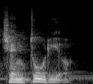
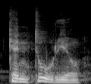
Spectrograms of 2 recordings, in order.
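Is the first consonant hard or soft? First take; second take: soft; hard. First: The first consonant is a soft sound. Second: The first consonant is a hard k sound. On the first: The speaker calls it wrong. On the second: The speaker calls it right. "pronounced like a K"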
